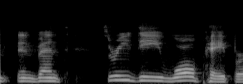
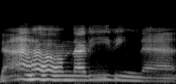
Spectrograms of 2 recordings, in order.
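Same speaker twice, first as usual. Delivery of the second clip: slow, put-on babyish voice, baby-talk style; 4 semitones higher than usual. Acting out a baby refusing to eat: imitating a baby refusing food. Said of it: "That was a baby, like".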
